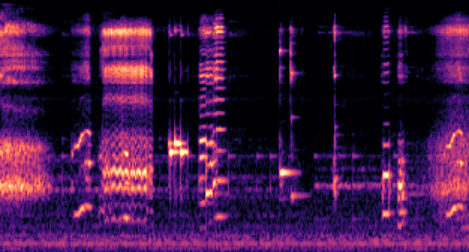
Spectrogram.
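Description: Cartoon sheep sound effects bleating three times, with short chiming blips in between and light background music under them.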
